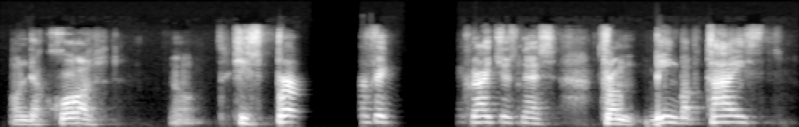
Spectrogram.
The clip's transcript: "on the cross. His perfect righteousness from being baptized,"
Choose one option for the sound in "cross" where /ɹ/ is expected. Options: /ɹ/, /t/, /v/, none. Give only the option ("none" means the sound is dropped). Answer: none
